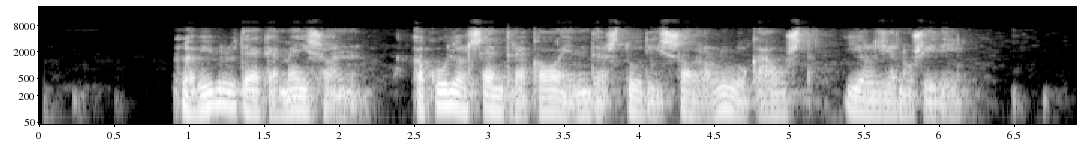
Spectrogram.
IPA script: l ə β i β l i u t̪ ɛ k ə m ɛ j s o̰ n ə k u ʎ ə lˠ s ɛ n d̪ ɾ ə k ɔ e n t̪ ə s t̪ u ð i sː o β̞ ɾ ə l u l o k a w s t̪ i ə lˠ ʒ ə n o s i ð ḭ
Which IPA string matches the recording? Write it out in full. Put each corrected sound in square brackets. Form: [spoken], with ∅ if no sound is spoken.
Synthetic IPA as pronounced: l ə β i β l i u t̪ ɛ k ə m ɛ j s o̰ n ə k u ʎ ə lˠ s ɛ n [t̪] ɾ ə k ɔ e n [d̪] ə s t̪ u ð i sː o β̞ ɾ ə l u l [u] k a w s t̪ i ə lˠ ʒ ə n [u] s i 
